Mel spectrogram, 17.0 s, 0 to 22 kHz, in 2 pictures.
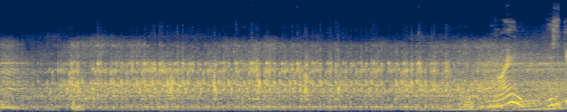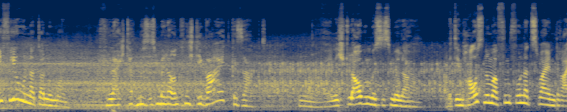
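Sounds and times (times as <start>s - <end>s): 
car engine humming as the car drives slowly along a street: 0.0s - 17.0s
road noise from a car driving slowly along a street: 0.0s - 17.0s
speech: 7.6s - 17.0s.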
